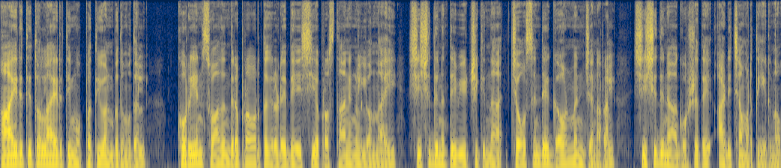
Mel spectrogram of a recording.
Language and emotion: Malayalam, neutral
